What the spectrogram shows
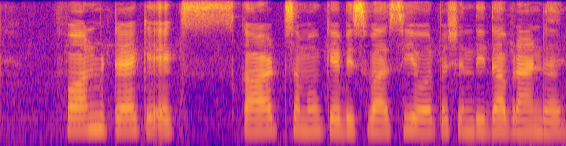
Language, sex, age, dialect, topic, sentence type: Magahi, female, 56-60, Southern, agriculture, statement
